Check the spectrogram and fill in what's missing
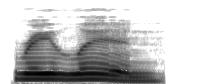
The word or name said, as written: raelyn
